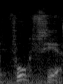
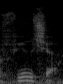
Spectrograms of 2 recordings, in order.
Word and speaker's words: fucsia: el fug botánico alemán se pronuncia en español como fusa con una Che suave en vez de fucsia en vez de fucsia Como dice la mayoría otra gente dice fuccia Claro porque como el español se pronuncia como se lee es una de las grandes ventadas pero en este caso por la alusión a fux ex la el término es color fiucha fiucha eso es algo que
